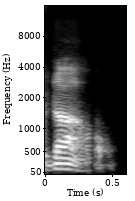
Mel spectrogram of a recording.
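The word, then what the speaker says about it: dhow: indian ocean with one city it's called a dao d h o w dao that's how it's pronounced and they traveled thousands of miles on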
